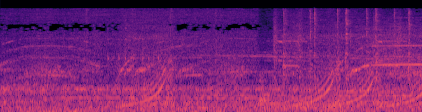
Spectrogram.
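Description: Sound effects for an animated channel logo: mechanical clicks and clatter with several rising whooshes, and a held tone coming in near the end.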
